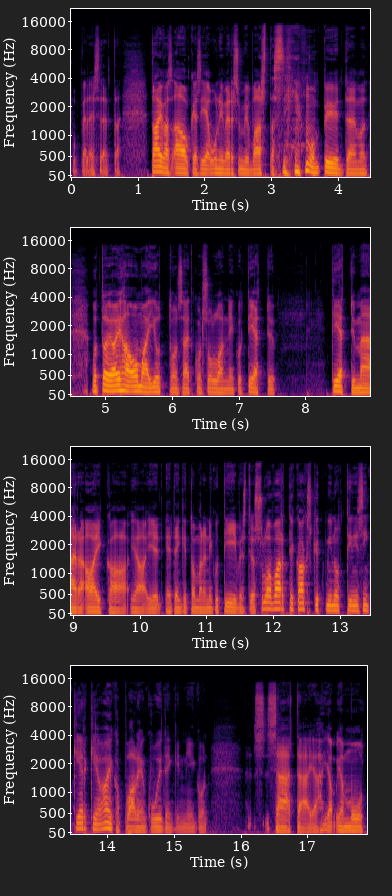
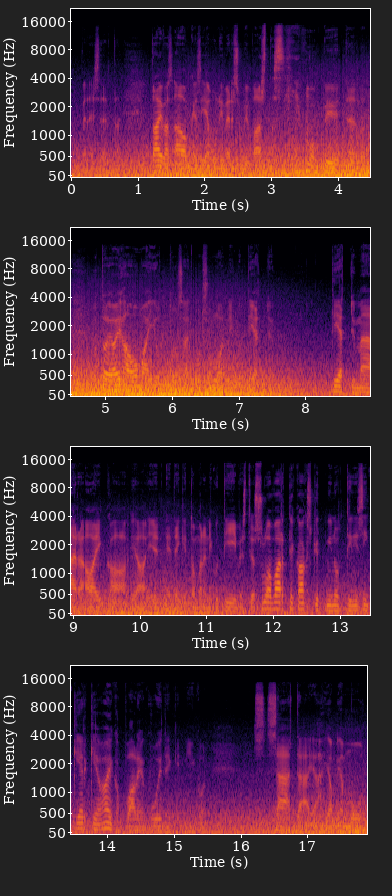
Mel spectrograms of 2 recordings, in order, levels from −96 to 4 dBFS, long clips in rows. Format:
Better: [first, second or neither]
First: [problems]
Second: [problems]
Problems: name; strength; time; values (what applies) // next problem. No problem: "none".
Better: first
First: none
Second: wind noise on the microphone; heavy; 1 dB below the speech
